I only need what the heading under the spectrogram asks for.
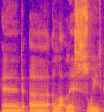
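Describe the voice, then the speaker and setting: A man's voice: medium pitch, fairly even intonation, slow pace. A man hosts a casual fragrance review in an ordinary mid-range voice. He talks in a chatty, wry way with self-deprecating asides.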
